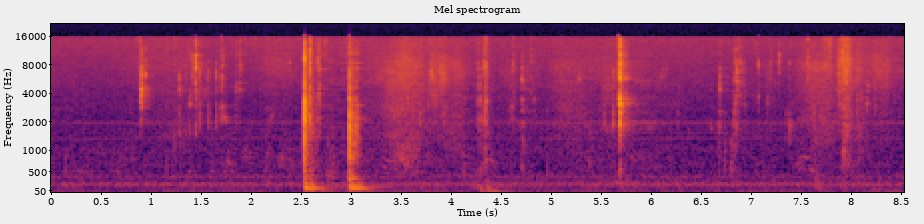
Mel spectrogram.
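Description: Close-miked chewing of a mouthful of soft, cheesy chicken broccoli rice casserole, with small mouth clicks. Two loud thumps about half a second apart a little over two seconds in, and a sharp click near the sixth second.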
